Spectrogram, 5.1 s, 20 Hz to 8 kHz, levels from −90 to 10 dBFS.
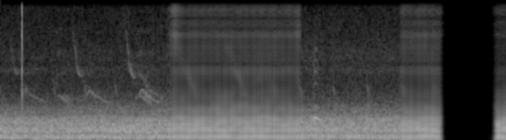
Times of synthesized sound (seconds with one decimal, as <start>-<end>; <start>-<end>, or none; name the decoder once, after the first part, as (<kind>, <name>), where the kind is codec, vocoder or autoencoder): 1.7-3.0 (vocoder, Vocos); 4.0-5.1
